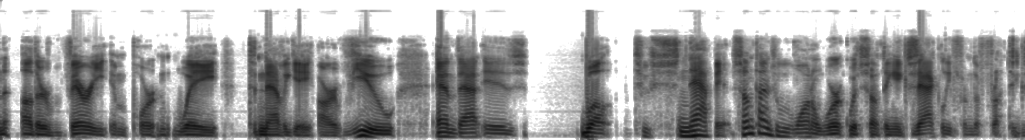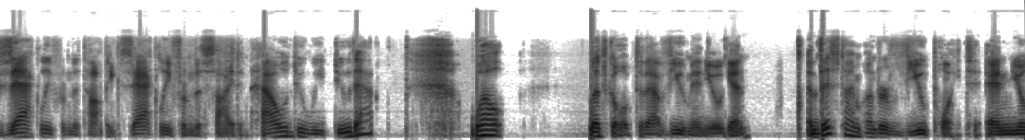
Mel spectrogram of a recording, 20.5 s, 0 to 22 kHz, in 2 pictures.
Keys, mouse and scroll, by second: 17.2 click.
